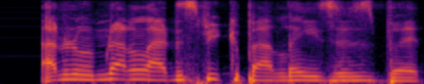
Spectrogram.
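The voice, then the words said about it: Imitates another person's voice. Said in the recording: “oh, that was Woody Allen. I don't know why I did Woody Allen. You ever not practice an accent and then you do Woody Allen accidentally? ... that was bad”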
